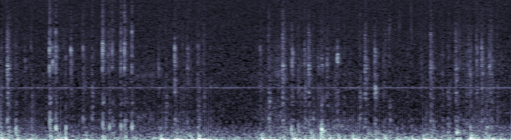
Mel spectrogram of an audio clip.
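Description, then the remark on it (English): Rapid, uneven clicking of computer keyboard keys in short bursts, fairly quiet, over a steady low hum with no talking. “Oh, gosh, I'm typing under pressure.”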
